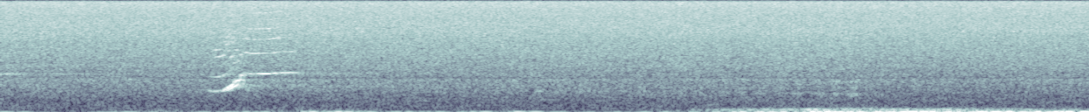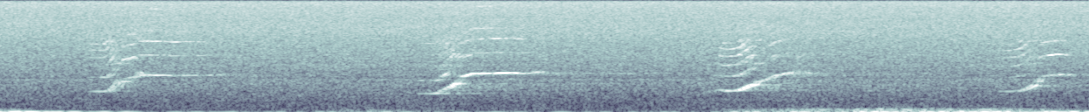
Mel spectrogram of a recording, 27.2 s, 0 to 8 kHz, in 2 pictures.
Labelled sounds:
2.6	3.7	humpback whale, 0.80 to 3.9 kHz
15.2	15.8	humpback whale, 0.80 to 2.9 kHz
19.2	20.2	humpback whale, 0.80 to 3.1 kHz
22.5	23.7	humpback whale, 0.80 to 2.6 kHz
26.1	27.1	humpback whale, 0.80 to 2.8 kHz

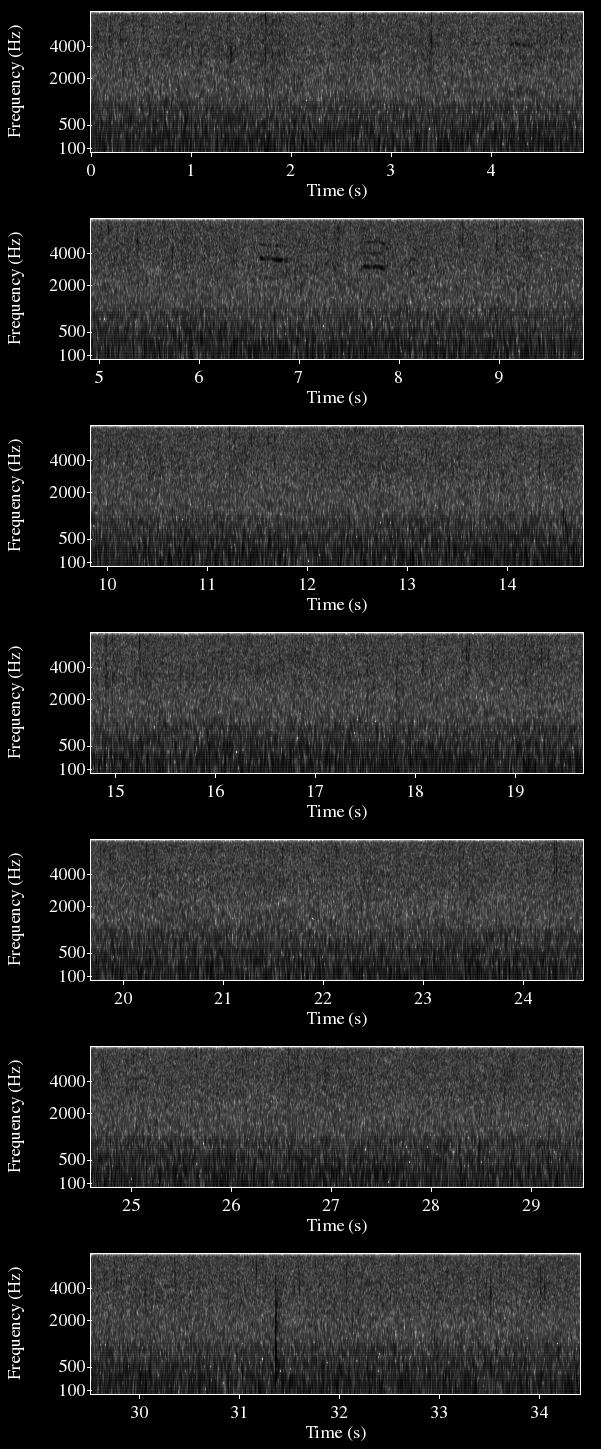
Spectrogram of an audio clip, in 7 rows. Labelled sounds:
4.2	4.5	Pacific white-sided dolphin, 4.0 to 4.4 kHz
6.6	6.9	Pacific white-sided dolphin, 3.4 to 3.7 kHz
7.6	7.9	Pacific white-sided dolphin, 2.9 to 3.1 kHz

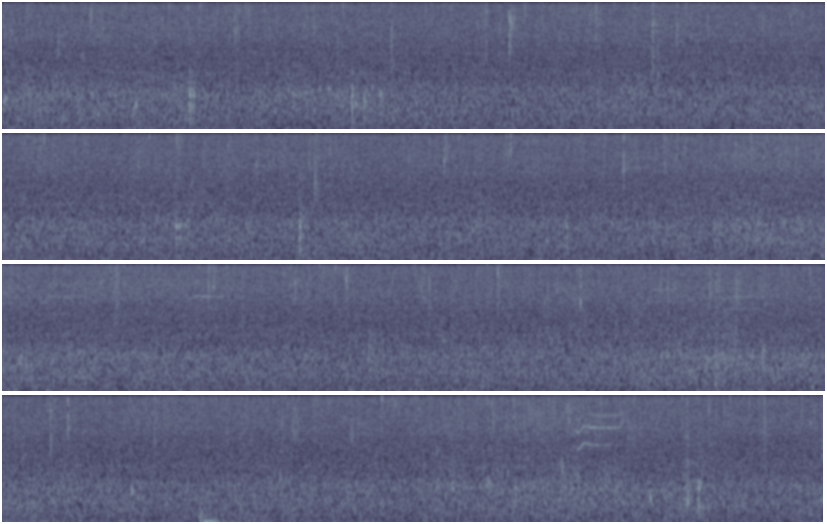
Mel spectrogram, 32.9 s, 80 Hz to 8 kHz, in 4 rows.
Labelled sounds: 16.9	17.2	killer whale, 3.5 to 3.8 kHz
18.3	18.6	killer whale, 3.5 to 3.8 kHz
23.7	24.0	killer whale, 3.6 to 3.7 kHz
30.4	30.9	killer whale, 2.2 to 5.1 kHz

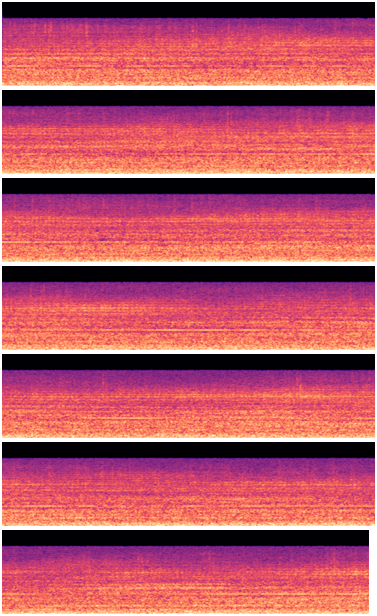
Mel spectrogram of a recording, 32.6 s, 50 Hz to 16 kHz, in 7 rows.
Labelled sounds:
3.7	3.9	vessel noise, 2.3 to 2.4 kHz

